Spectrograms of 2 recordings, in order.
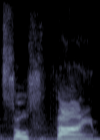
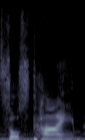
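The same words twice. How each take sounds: First: The middle is said with a soft th sound. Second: The middle is said with a hard t sound. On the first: "he pronounces it Solstheim" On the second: "they say the time, the hard time"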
